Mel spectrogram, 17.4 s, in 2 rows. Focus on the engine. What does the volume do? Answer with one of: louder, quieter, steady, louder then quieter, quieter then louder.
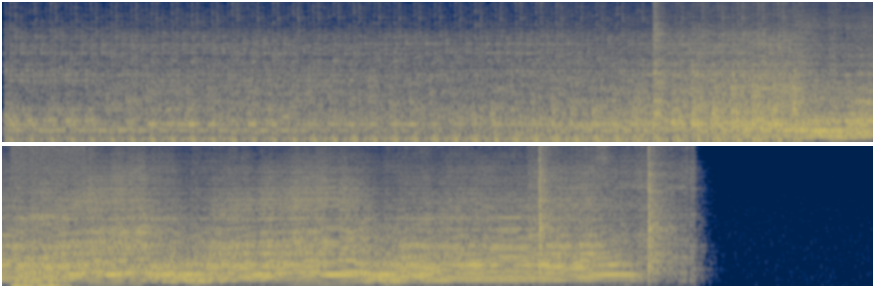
louder.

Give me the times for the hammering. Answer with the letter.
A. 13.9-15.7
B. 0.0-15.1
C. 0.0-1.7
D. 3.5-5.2
A.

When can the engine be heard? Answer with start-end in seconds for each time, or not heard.
0.0-15.1.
